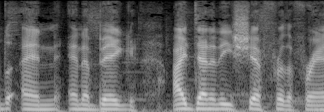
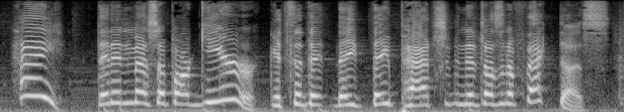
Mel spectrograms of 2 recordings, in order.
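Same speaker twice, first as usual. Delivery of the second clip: lightly voiced relieved player, higher; relieved gamer; 9 semitones higher than usual. PVE players relieved after the nerf, higher happy voice. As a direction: sound glad your gear survived.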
